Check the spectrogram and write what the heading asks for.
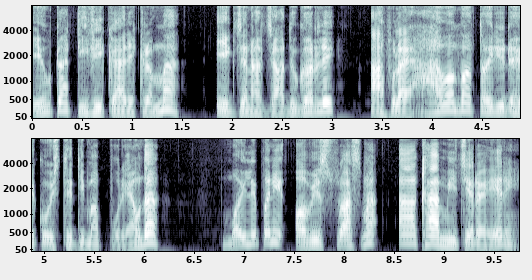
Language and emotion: Nepali, surprised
